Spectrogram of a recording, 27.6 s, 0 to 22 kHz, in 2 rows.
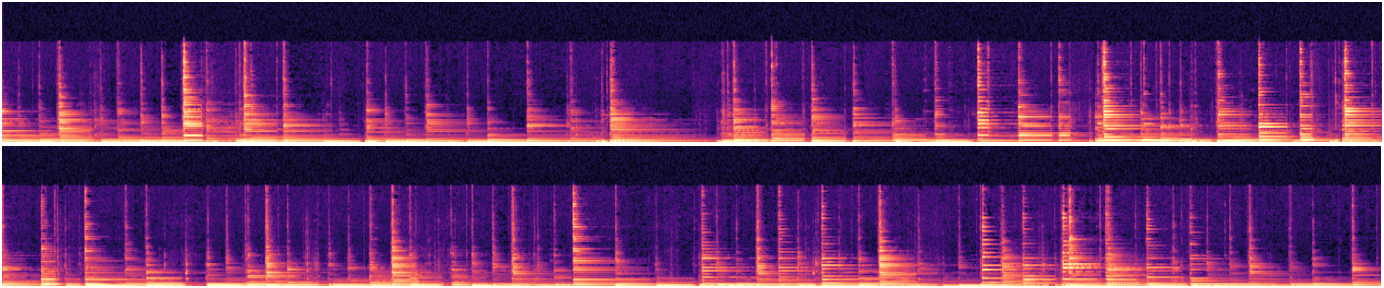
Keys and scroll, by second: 3.2 1, 5.6-7.4 typing, 9.0-9.7 typing, 11.2-14.6 typing.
